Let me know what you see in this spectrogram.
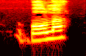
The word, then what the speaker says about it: Bola: What is it? – Bola. It's B-O-L-A. Her last name is spelled S-O-K-U-N-B-I.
